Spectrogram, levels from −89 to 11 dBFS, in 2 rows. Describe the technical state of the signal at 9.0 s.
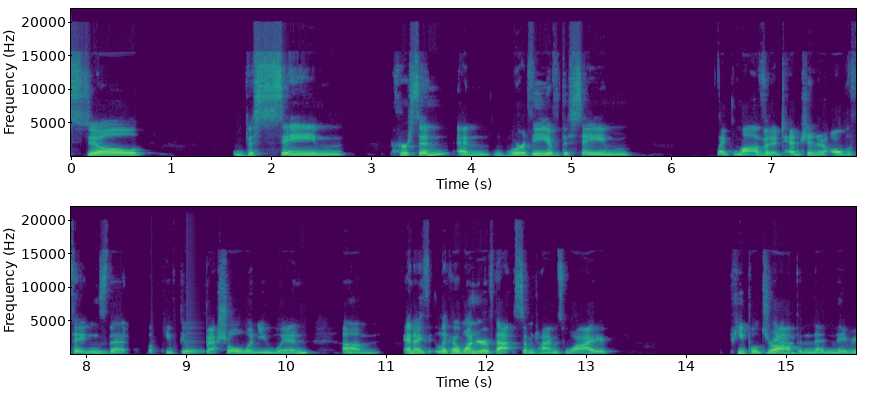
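At 9.0 s, repeated packet loss (robotic sound) runs from 8.29 to 9.21 s, between "and all the things" and "when you win um". Six gaps, up to 181 ms, are filled by extending earlier sound, giving a choppy texture rather than one clean dropout.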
